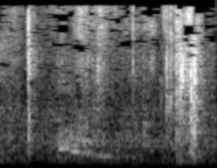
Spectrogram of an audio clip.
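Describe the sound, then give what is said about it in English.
Stuck-together sheets of paper, cut with a paper cutter, being pulled apart: a sharp crackle at the start, soft rustling and scraping, then a louder burst of papery crinkling near the end. “I cut these papers sometimes with a paper cutter and they have a tendency to bind.”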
